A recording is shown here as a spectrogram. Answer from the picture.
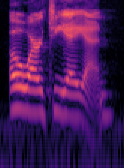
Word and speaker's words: Oregon: said to say it like, your liver. Oregon. Organ.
